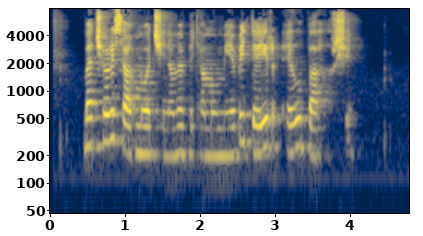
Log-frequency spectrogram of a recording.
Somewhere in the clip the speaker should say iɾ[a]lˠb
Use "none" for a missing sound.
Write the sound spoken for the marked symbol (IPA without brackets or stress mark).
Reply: ɛ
